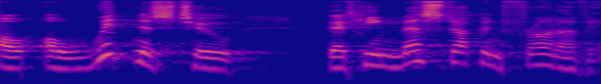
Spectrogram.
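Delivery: ordinary talk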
